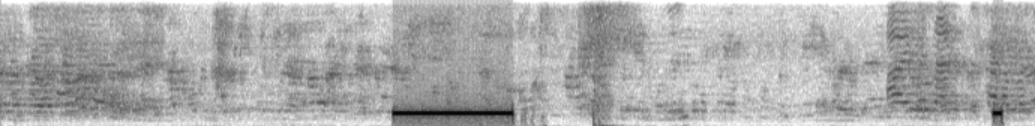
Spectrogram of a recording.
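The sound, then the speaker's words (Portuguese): A single steady ringback tone lasting about a second sounds on an outgoing phone call, with talk before and after it and one short beep near the end. “Tá chamando.”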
